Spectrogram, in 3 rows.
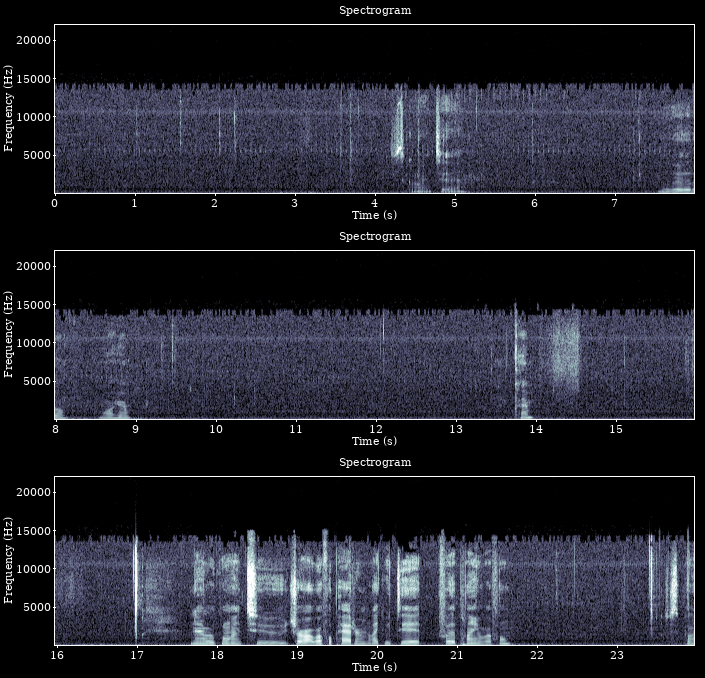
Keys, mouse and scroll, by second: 0.5-1.0 scroll down 1, 1.0 middle click, 2.4-3.7 scroll up 1, 4.1 shift+Left, 4.3 shift+Left, 4.5 shift+Left, 7.3 Left, 8.2 Down, 9.3 click, 21.6-22.7 middle drag.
